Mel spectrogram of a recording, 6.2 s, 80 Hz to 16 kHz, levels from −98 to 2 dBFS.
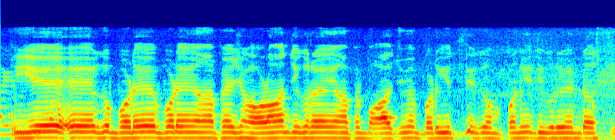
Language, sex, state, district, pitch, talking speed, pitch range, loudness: Hindi, male, Odisha, Malkangiri, 145 Hz, 205 wpm, 140-145 Hz, -14 LUFS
